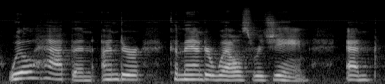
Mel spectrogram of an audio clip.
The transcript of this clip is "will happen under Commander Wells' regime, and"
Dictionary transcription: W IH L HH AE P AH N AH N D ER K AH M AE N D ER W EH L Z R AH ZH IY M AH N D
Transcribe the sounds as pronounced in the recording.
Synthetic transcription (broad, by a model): W IH L HH AE P AH N AH N D ER K AH M AE N D ER W EH L Z R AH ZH IY M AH N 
